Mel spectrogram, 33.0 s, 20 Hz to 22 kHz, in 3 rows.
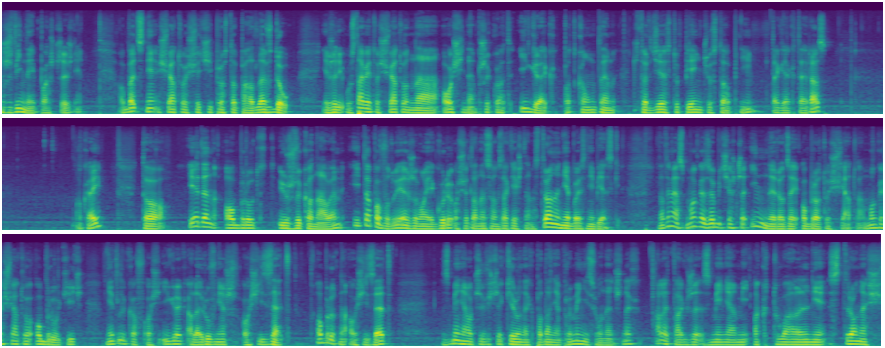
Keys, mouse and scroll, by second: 1.5 alt+r, 11.6 ctrl+shift+click, 18.3 Escape, 19.4 KP_1, 21.2 KP_7, 21.8 z, 22.8 shift+middle click, 28.2 ctrl+click.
